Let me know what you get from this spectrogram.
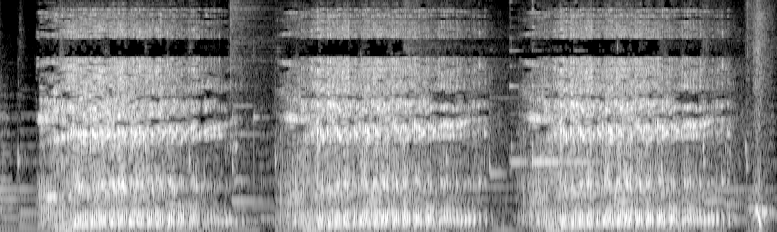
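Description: Crocodile growl sound effect: a deep, rough growling roar, three times, each about two seconds long, over background music.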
